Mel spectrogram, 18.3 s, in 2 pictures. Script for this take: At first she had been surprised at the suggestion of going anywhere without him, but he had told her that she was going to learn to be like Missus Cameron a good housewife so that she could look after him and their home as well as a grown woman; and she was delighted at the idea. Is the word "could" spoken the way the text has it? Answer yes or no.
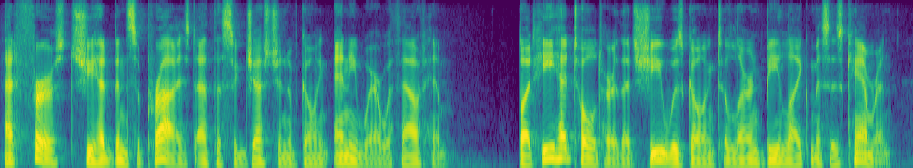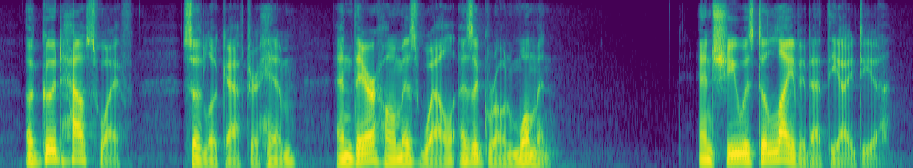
no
